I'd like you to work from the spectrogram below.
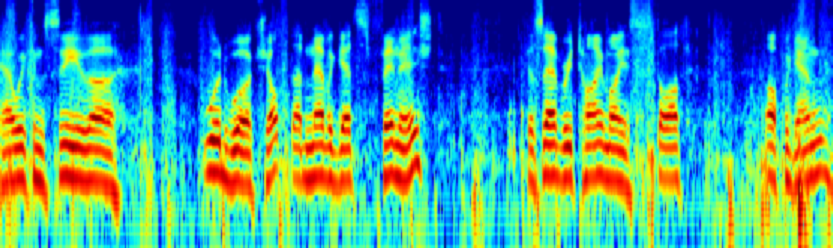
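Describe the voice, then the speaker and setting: A man speaks slowly with fairly even intonation, pitched fairly high, with long, frequent pauses. Noticeable background noise is present. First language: not English. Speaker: vlogger living off-grid in the woods. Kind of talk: casual vlog narration while walking. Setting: outdoors in the woods. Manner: mumbling; hesitant, many filler sounds.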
